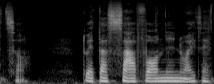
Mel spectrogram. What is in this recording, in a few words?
"safon", Welsh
